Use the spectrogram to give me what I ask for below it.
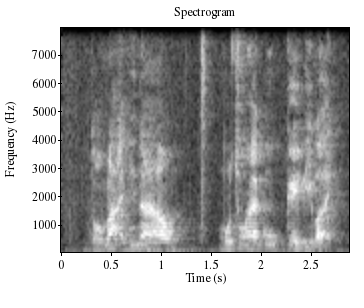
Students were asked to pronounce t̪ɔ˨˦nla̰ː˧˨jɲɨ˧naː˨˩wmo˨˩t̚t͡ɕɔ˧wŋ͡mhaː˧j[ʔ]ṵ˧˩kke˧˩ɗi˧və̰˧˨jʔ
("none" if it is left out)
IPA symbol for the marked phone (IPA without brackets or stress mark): k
